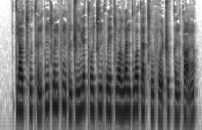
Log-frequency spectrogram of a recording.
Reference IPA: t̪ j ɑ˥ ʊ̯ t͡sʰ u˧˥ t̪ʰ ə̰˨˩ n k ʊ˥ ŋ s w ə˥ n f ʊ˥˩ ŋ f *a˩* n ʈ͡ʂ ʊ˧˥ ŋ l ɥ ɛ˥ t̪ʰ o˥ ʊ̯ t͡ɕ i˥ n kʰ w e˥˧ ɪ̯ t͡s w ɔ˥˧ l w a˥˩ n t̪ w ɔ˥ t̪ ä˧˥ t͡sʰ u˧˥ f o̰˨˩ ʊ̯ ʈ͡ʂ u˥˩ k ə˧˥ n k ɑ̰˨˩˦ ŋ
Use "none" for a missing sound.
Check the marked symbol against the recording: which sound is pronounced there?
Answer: a˩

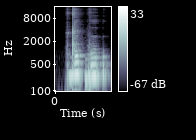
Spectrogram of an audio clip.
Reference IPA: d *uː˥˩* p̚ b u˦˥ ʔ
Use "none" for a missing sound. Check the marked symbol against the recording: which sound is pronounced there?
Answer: uː˥˩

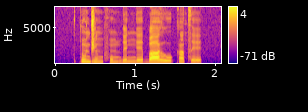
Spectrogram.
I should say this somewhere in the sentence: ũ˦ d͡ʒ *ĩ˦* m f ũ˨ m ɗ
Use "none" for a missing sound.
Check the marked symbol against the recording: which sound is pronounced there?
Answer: ĩ˨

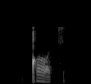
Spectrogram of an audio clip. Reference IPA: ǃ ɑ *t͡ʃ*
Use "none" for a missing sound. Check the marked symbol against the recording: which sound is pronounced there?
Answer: t͡ʃ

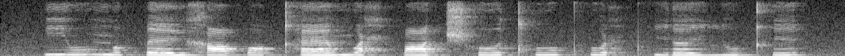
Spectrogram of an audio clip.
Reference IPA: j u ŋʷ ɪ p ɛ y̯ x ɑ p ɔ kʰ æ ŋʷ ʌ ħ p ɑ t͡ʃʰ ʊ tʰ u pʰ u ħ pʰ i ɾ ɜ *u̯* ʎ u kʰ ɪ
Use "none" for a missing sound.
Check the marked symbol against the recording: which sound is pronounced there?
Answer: i̯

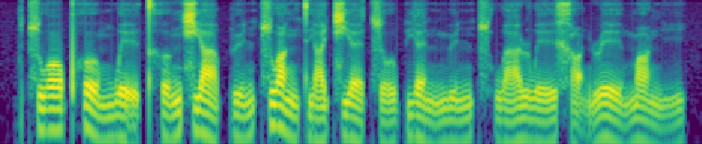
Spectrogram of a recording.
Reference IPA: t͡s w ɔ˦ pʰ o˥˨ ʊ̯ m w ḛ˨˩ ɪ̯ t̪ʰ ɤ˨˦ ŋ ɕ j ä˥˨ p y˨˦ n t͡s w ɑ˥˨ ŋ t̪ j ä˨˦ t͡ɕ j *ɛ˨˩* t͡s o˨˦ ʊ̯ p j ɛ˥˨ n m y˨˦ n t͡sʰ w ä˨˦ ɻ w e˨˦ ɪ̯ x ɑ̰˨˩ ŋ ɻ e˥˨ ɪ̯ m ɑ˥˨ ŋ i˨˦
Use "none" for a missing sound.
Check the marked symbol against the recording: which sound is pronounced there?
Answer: ɛ˥˨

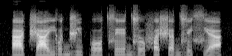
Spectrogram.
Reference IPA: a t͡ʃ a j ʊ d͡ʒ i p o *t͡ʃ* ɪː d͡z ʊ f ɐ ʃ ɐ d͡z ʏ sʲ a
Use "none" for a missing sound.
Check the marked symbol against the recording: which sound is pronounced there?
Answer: t͡s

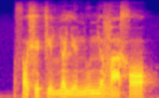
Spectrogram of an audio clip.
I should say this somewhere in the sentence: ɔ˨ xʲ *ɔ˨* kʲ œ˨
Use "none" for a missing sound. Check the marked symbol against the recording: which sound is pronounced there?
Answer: ɔ˦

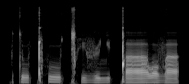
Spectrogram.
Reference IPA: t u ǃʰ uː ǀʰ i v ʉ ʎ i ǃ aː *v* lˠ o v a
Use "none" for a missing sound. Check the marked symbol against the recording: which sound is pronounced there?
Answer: none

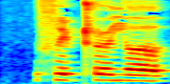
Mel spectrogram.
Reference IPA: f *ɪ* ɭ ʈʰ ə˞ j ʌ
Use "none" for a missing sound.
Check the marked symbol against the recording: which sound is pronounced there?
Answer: ɪ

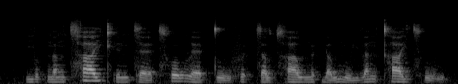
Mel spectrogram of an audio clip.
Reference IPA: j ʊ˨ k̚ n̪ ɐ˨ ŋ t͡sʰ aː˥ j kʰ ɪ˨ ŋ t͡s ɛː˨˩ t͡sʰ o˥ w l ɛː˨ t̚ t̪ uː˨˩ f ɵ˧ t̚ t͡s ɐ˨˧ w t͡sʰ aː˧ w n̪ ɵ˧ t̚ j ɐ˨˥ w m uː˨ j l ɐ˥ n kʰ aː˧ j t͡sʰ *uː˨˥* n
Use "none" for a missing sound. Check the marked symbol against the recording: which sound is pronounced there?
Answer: uː˨˩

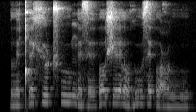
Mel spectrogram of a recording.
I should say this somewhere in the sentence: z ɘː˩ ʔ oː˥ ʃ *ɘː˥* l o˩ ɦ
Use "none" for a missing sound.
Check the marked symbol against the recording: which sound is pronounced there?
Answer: ɘː˥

